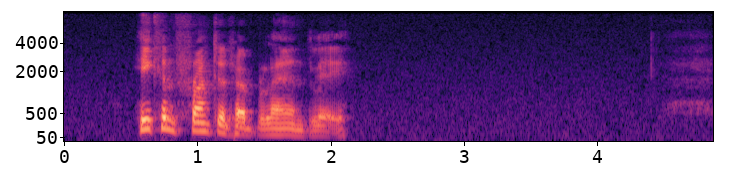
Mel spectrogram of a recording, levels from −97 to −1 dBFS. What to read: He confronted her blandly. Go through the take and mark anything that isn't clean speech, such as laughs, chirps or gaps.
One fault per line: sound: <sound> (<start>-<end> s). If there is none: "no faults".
no faults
